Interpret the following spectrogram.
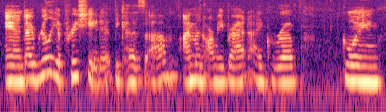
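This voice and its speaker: A woman guest in a radio studio talking softly and a little hesitantly in a casual interview, with plenty of fillers. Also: mid-range voice, fairly even intonation, normal speed, slight background noise, poor audio. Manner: soft-spoken, hesitant, many fillers.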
